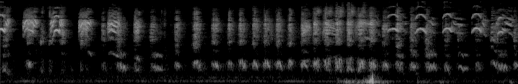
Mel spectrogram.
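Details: Two red squirrels (Sciurus vulgaris) argue, squabbling with rapid, high, thin squeaks, about four a second, in an excited chattering run as they chase each other around a bird feeder.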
